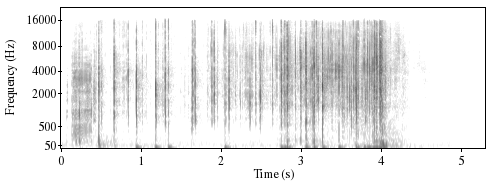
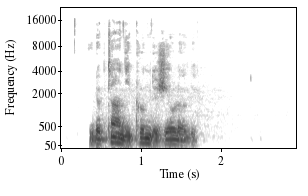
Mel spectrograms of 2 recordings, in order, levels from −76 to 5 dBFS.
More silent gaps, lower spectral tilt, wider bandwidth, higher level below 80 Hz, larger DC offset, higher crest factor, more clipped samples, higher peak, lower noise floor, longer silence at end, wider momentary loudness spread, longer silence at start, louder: neither; second, 1.5 dB/octave vs -6 dB/octave; about the same, 16.5 kHz vs 16.5 kHz; second, -56 dBFS vs -50 dBFS; neither; first, 26 dB vs 20 dB; neither; about the same, -4 dBFS vs -4 dBFS; second, -65 dBFS vs -72 dBFS; second, 1 s vs 1.25 s; about the same, 13 LU vs 12 LU; second, 0.15 s vs 0.35 s; second, -26 LUFS vs -21 LUFS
